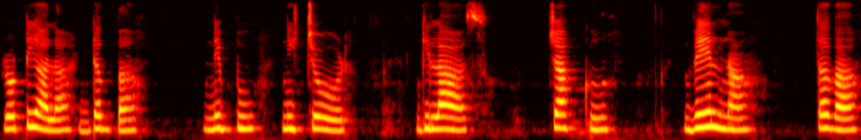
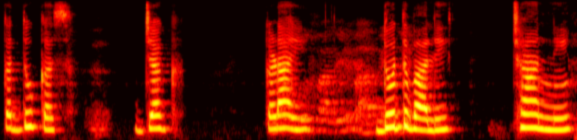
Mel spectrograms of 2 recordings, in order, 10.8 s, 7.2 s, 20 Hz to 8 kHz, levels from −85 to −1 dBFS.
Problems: none marked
